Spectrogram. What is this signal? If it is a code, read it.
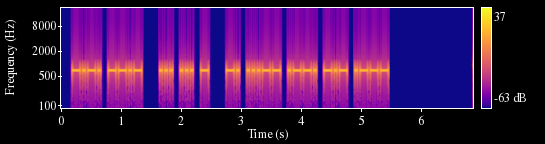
Morse code, heard as a keyed tone, about 27 wpm, 700 Hz. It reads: CQ SST N3PKJ
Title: K1USN SST QSO Practice - 28wpm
